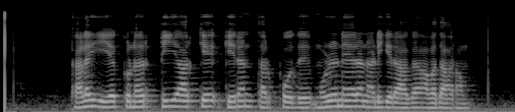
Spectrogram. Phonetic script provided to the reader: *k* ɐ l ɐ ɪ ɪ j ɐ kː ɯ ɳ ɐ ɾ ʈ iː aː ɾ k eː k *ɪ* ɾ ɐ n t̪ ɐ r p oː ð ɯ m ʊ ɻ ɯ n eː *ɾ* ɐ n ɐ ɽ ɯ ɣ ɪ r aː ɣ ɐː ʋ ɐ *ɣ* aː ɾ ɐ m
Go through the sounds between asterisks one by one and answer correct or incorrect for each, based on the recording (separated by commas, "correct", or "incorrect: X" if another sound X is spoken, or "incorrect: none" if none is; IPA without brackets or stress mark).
correct, correct, correct, incorrect: ð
